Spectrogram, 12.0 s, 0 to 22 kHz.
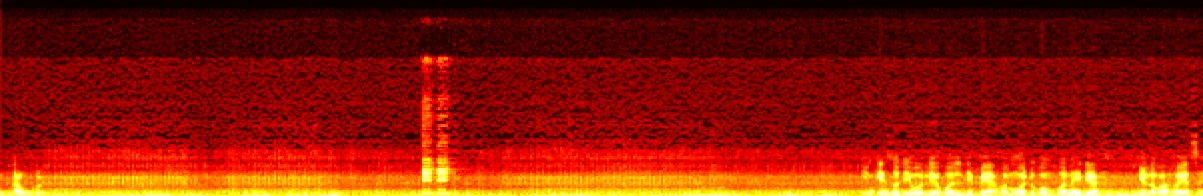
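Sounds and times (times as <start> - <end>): motorcycle engine rumble: 0.0 - 12.0
wind on microphone: 0.0 - 12.0
vehicle horn toot: 4.2 - 4.7.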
